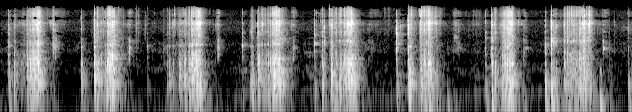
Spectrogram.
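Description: A metal blade shaves down a solid green olive oil soap block on a table, scraping across the cut face. Repeated rasping strokes come roughly once a second, each a dense, gritty scrape that swells and fades between short pauses.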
